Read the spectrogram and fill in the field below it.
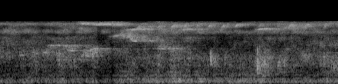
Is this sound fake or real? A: real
